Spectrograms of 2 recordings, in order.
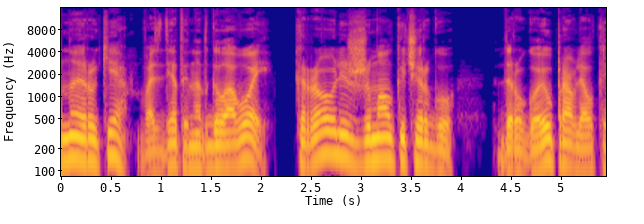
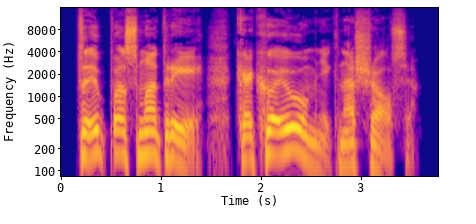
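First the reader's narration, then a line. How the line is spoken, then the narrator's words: Displeased tone. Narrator (Russian): Поняв по тону голоса, что их хозяин недоволен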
